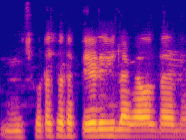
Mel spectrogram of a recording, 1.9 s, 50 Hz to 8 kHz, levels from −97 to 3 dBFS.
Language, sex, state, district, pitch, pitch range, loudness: Bhojpuri, male, Bihar, Saran, 135 Hz, 130-140 Hz, -16 LUFS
